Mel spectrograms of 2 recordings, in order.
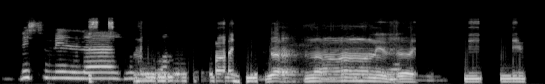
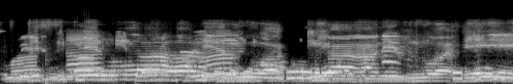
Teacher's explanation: আল্লাহ শব্দের লামের ডাইনে জের চিকুন করে পড়তে হয়।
